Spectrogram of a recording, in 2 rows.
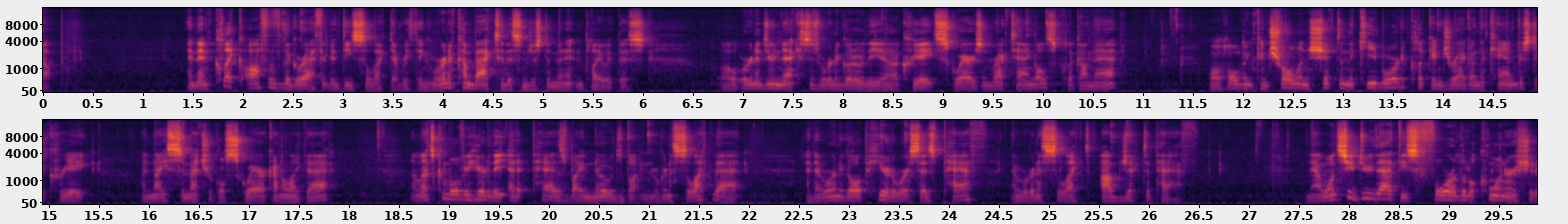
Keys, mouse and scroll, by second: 2.5 click, 6.3-6.7 scroll down 2, 7.1 scroll down 1, 9.9 click, 14.1-16.6 ctrl+shift+drag, 17.0 scroll down 2, 20.9 click, 23.5 click, 25.8 click.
